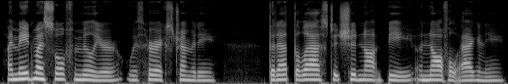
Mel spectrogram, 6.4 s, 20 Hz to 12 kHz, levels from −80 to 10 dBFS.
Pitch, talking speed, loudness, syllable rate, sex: 185 Hz, 180 wpm, -18 LUFS, 5.0 syllables/s, female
